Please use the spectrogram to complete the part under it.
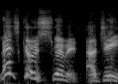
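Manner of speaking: put-on villain character voice. Retelling how a game character was voiced: Damon Gant voice. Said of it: "I gave him this kind of voice".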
